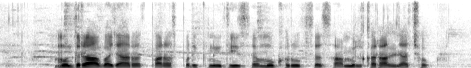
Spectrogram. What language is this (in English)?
Magahi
